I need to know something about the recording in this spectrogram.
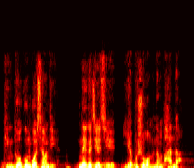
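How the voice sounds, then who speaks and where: A man's voice: mid-range voice, very animated, quick pace, warm tone, lightly acted. A man acting a brash, teasing young man in an audio drama. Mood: matter-of-fact.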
